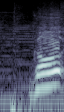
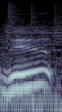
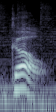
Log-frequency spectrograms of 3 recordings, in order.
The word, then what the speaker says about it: 五: Go is pronounced Wu. No. It is pronounced go. It's pronounced go in Japanese.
